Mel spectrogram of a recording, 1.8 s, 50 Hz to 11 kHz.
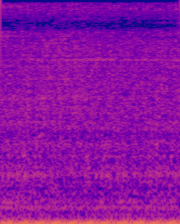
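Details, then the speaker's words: Jeep Wrangler idling while a Launch bi-directional scan tool cuts injector number 2: a low, lumpy idle with an uneven loping beat as the cylinder misfires. "Injector number 2. Can you hear that? Hopefully that you can hear that. You can hear it misfiring."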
